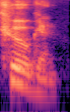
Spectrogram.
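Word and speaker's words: Kuchen: Q no okay no it is smoked k UC h en and it is pronounced Coogan it's not good I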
